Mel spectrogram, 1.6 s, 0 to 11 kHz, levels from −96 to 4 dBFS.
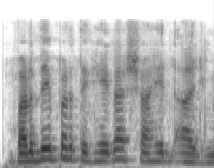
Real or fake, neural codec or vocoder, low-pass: fake; codec, 16 kHz, 4.8 kbps, FACodec; 7.2 kHz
